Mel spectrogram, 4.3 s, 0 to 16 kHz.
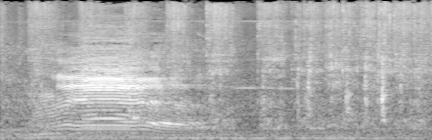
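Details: Milking cow in rural El Salvador, from a herd of dairy cows giving 15 to 20 bottles: a single moo of about a second, fairly high and rich in overtones, then quieter background rustling and clatter.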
